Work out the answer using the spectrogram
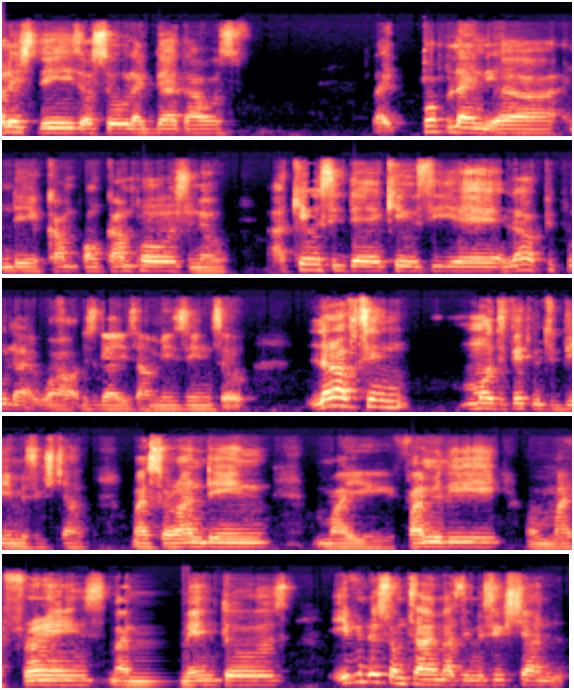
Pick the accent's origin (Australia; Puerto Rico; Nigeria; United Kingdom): Nigeria; I started this music career when I was the age of 8 years old in Nigeria. Though I was born in the ghetto side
